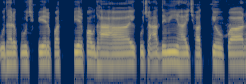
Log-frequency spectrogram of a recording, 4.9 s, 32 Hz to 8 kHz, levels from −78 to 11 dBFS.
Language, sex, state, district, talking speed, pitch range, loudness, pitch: Maithili, male, Bihar, Samastipur, 145 wpm, 120-125 Hz, -18 LUFS, 125 Hz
